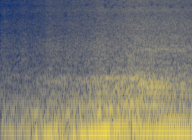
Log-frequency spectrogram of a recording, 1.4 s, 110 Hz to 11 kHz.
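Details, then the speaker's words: 2009 Nissan Maxima 3.5 V6 with no codes: a snap throttle at low rpm makes it stumble and misfire, then it clears up when revved to around 3,000 rpm; an arcing ignition condition is suspected. "Snap throttle, misfire, rev it up around 3,000, clear up."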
